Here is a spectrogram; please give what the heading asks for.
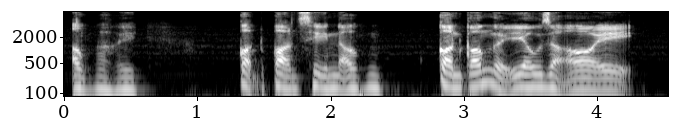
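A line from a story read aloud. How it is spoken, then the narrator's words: Whimpering in sleep. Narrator (Vietnamese): Trong giấc mơ, bố mếu máo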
